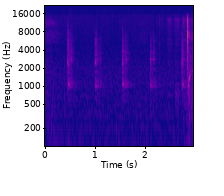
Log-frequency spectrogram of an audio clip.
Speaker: Oh, I don't know if you can hear that rattling, but I've just realised what it is. It is the push stick on the side of the bandsaw that's being blown by the fan.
